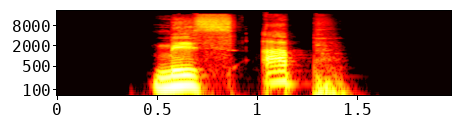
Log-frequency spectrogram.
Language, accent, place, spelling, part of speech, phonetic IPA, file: German, Germany, Berlin, miss ab, verb, [mɪs ˈap], De-miss ab.ogg
- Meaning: singular imperative of abmessen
